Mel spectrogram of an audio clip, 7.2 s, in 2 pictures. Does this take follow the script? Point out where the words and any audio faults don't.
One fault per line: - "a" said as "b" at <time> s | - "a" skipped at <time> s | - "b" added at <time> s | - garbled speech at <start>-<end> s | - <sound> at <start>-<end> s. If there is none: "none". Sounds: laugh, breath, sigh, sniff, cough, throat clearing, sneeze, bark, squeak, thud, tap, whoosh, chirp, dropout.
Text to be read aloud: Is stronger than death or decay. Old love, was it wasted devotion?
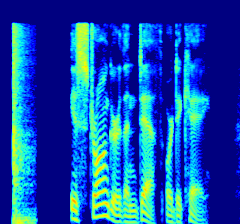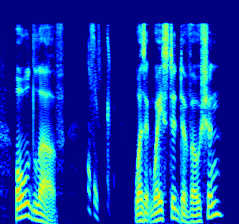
- thud at 0.2-0.6 s
- chirp at 4.9-5.3 s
